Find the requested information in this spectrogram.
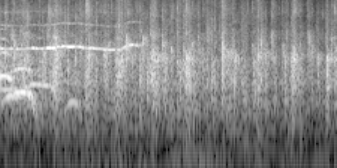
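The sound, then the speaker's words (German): An audience gives a round of applause for a man who prepared the running order. Lively, loud clapping builds into a steady crackle of many hands, with a short whistle near the start. “Kleiner Applaus für den Herrn für den Redaktionsplan.”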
